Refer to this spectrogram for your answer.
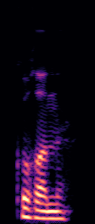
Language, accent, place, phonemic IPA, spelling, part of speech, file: French, France, Lyon, /kɔ.ʁɔm/, quorum, noun, LL-Q150 (fra)-quorum.wav
- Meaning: quorum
